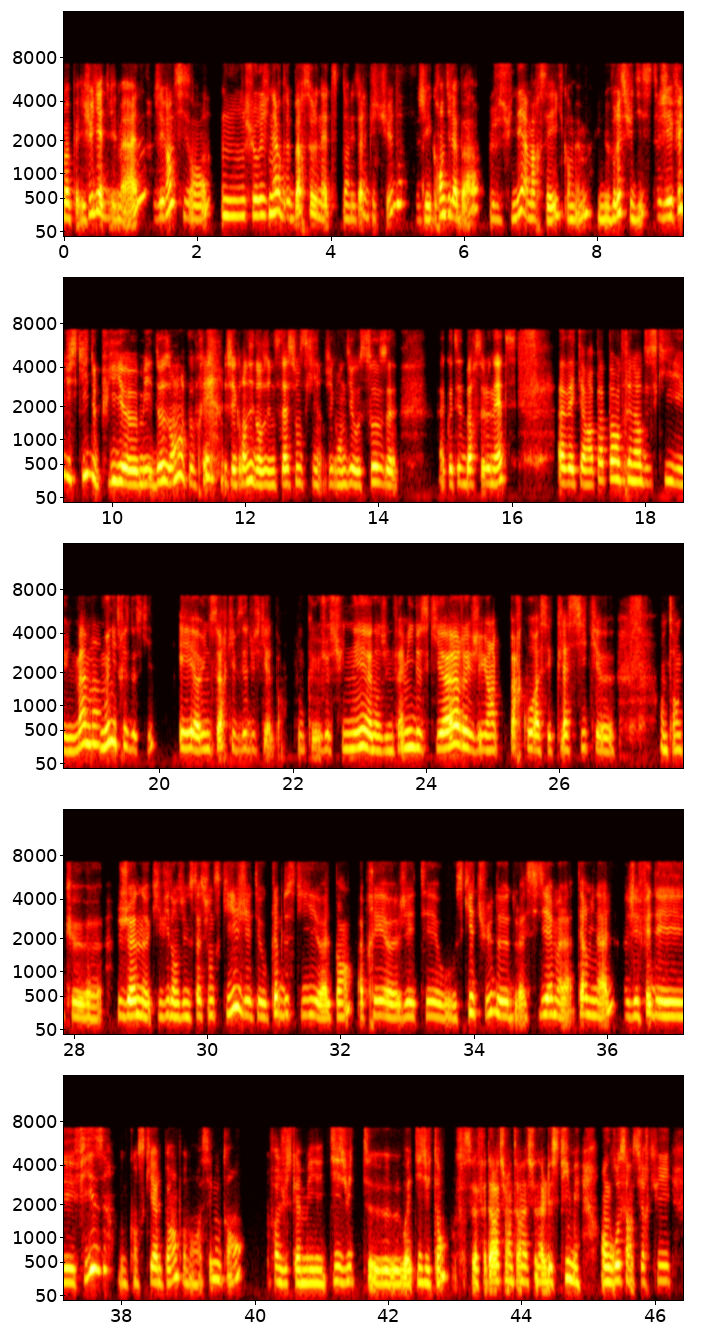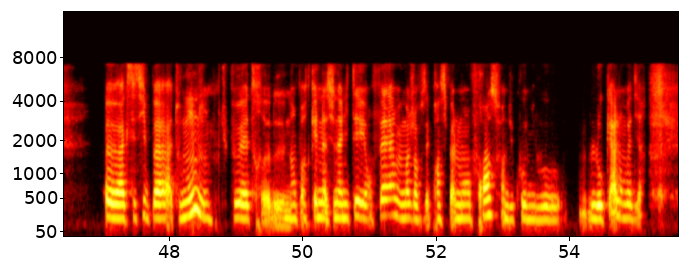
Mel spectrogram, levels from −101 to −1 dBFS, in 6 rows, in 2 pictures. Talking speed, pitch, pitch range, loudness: 205 wpm, 215 Hz, 200-245 Hz, -24 LUFS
